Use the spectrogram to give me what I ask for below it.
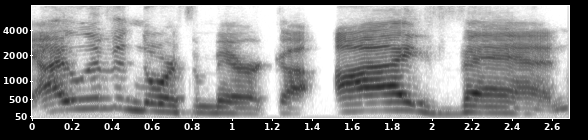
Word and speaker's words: Iwan: this guy's name is ivan gulenko have i got it right ivan okay but why do you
